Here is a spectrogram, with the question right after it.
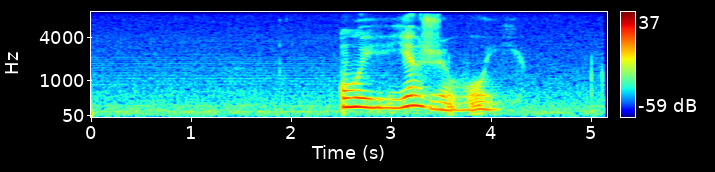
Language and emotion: Russian, sad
